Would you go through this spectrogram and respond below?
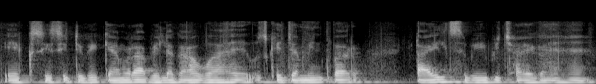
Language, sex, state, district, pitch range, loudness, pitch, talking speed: Hindi, male, Jharkhand, Ranchi, 100-105 Hz, -13 LUFS, 100 Hz, 150 wpm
